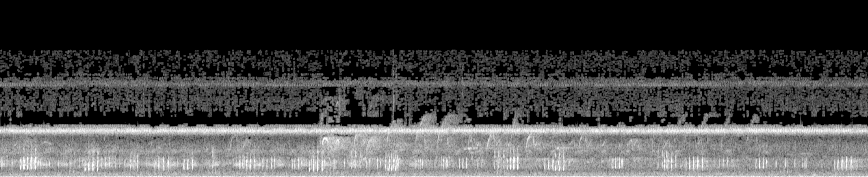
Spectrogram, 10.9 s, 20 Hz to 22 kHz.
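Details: Wetland chorus of Forest green tree frogs in Tsuruoka, Japan, recorded 19 June 2021 on a ZOOM F6: many brief chattering croaks, some overlapping, repeated every half second or so, above a constant high-pitched Kinhibari cricket trill and low background hum.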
